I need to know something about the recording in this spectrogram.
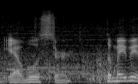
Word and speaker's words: Worcester: Worcester is pronounced Worooster. Yeah, Worooster.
